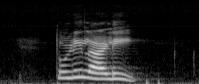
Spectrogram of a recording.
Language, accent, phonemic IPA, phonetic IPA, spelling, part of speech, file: Tamil, India, /t̪oɻɪlɑːɭiː/, [t̪o̞ɻɪläːɭiː], தொழிலாளி, noun, Ta-தொழிலாளி.ogg
- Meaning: worker, laborer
